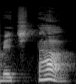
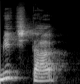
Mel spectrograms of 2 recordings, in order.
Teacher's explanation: And the stress is on the ah at the end.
